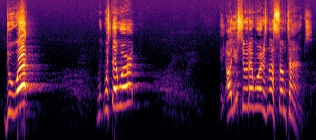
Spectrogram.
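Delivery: loud, high call-and-response preaching. Real, not acted. Preacher prompting the congregation for the word, preaching loudly. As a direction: throw each question out to the church.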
